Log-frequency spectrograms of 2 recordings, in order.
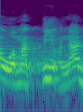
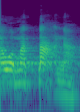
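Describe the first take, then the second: First: The vowel after 'matt' is an 'i'. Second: The vowel after 'matt' is an 'a'. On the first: We ask God to grant us enjoyment. The speaker calls it right. "contohnya wa matti'na" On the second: He made himself happy, not God. The speaker calls it wrong. "dibaca wa matta'na"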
